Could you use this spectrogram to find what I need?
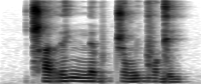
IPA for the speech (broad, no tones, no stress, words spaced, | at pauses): ʈ͡ʂʰarɘjnːɛbəb t͡ʃɔmibvɔɡej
